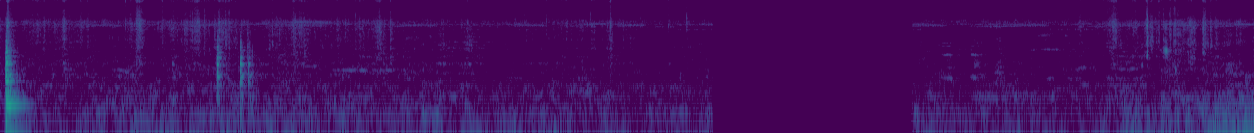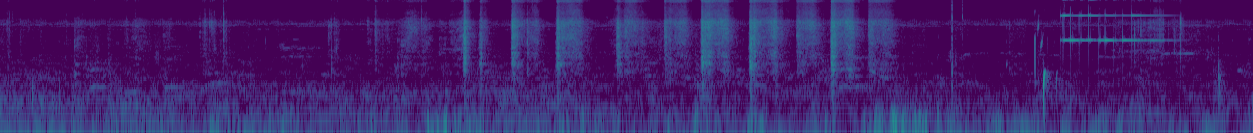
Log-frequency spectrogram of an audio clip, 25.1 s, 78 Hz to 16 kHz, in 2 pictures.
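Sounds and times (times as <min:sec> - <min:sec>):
broom sweeping concrete floor: 0:16.2 - 0:21.8.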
